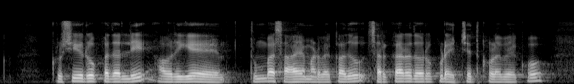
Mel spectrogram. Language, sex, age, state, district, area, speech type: Kannada, male, 18-30, Karnataka, Tumkur, rural, spontaneous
